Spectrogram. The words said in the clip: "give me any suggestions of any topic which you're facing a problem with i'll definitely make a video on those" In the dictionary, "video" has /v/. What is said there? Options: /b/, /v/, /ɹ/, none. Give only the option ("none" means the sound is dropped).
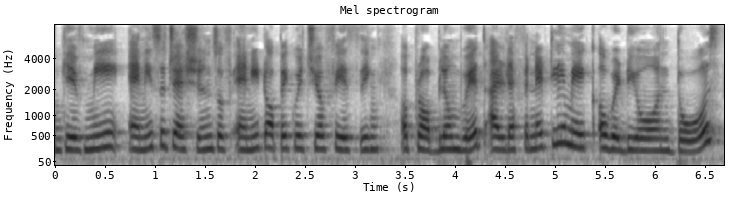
/v/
